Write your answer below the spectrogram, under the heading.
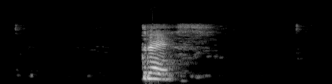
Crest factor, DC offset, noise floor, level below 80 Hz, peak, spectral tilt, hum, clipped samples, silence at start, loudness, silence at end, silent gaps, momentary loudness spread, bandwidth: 22 dB; under 0.1%; -77 dBFS; -72 dBFS; -2 dBFS; -1.5 dB/octave; none; under 0.1%; 1.4 s; -16 LUFS; 1.3 s; none; 22 LU; 7.2 kHz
